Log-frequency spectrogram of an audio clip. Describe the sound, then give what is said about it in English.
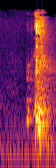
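A single sharp sneeze bursts out after a brief quiet intake, loud, with a bright noisy blast that fades quickly. “Bless you.”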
